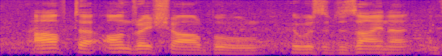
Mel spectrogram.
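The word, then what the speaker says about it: Boulle: type of furniture is called I know it's Bill Furniture but we don't know how to spell it or what variation of spelling you get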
